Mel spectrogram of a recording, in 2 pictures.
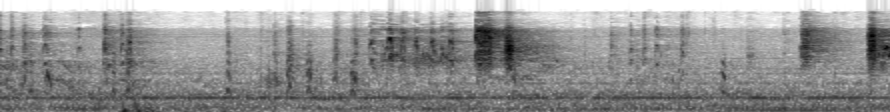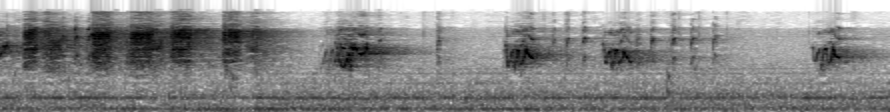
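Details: Budgerigar chatter growing louder midway into loud, harsh, buzzy squawking bursts in rapid succession, with softer chirps between them and a low hum behind.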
